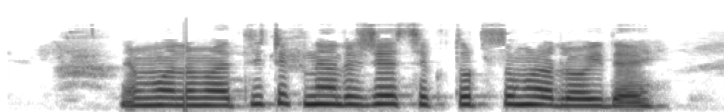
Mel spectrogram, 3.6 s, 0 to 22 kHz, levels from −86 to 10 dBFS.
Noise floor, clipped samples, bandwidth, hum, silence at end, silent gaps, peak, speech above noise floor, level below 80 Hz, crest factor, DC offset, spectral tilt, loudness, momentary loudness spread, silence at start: -39 dBFS; under 0.1%; 9.2 kHz; none; 0.3 s; none; 0 dBFS; 27 dB; -62 dBFS; 12 dB; under 0.1%; -4 dB/octave; -13 LUFS; 6 LU; 0.35 s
